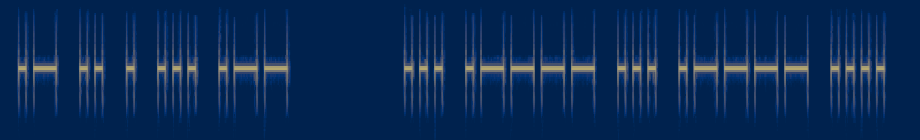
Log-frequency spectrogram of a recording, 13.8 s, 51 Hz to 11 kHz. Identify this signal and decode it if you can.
Morse code, heard as a keyed tone, about 10 wpm, 800 Hz. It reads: AIESW S1S1H
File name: LEZIONI / 4 Q1S 10wpm 2133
